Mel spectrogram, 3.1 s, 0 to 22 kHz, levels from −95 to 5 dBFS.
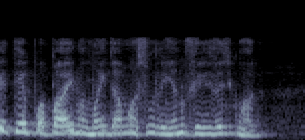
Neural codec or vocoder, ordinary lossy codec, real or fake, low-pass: codec, 24 kHz, 6 kbps, HILCodec; MP3, 48 kbps; fake; 7.2 kHz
